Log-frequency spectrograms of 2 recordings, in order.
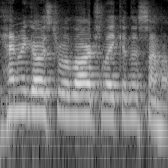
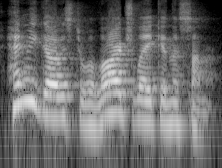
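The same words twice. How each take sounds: First: It is read in a flat, mechanical way. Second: It is read with some lively pitch variation. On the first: "the child might read it kind of robotically" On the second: "I'm reading it with a little bit of inflection"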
